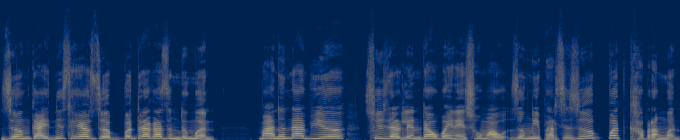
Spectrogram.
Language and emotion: Bodo, angry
